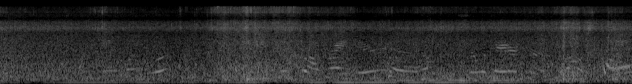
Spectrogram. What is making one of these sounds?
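Young people talk and call out on a raft close by.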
